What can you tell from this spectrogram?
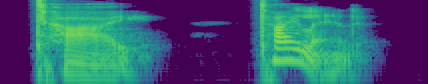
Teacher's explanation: the TH doesn't make a th or th sound, it makes a real T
